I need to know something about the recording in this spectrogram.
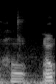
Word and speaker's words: Ho-Oh: Ho-Ho, Ho-Oh. Pokemon, Hopo, No, Ho-Oh. Hopa. How do you spell that?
